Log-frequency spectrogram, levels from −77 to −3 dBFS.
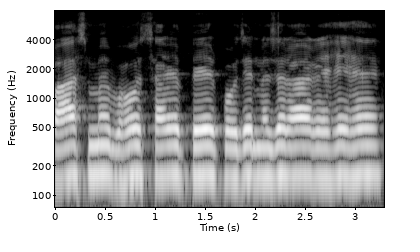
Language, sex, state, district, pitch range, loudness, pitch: Hindi, male, Bihar, Sitamarhi, 155-160 Hz, -13 LUFS, 155 Hz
